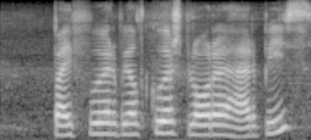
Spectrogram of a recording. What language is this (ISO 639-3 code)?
afr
